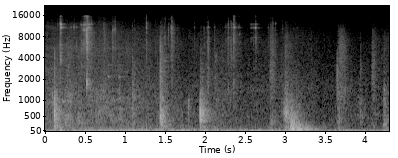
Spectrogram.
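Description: Footsteps of several people walking in through a doorway, with keys jingling; a heavier step lands about three seconds in.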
